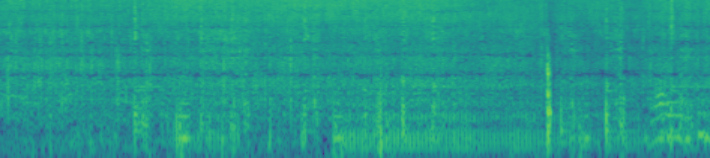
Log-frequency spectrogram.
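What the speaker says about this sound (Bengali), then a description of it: "পেঁয়াজটা লাল লাল করে ভাজা হয়।" Onions frying in oil in a pan while cooking a fish curry, with a steady close sizzle throughout and occasional sharp clinks and scrapes of stirring.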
